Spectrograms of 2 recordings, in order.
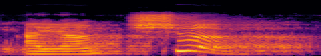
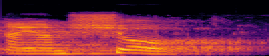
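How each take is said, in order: First: Sure is said with the ue vowel. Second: Sure is said with a vowel other than ue. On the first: The speaker calls it right. "You say what? I am sure" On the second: The speaker calls it wrong. "You don't say I am sure"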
